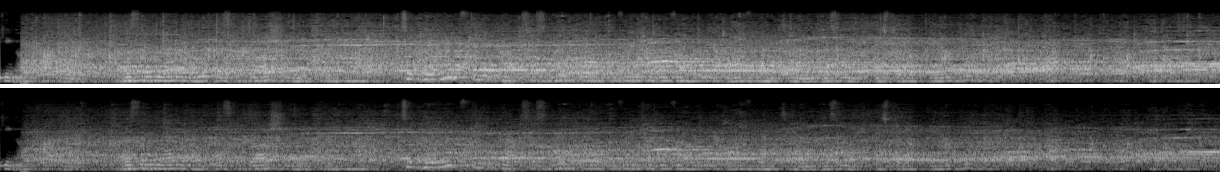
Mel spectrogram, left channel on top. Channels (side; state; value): right; quieter; 7.7 dB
